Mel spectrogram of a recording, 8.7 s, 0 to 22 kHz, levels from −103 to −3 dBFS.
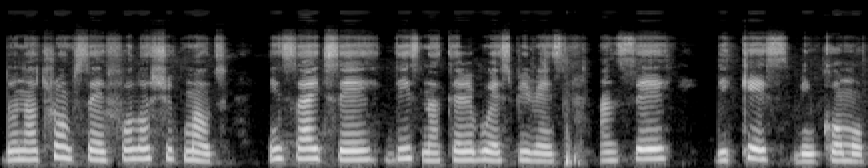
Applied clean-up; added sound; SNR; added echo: none; none; none; none.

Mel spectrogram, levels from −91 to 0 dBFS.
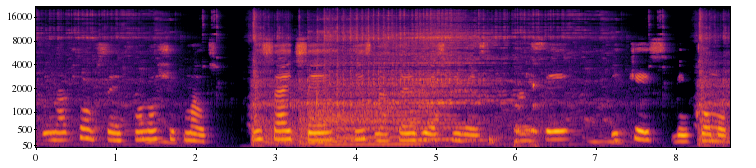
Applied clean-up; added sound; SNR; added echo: classical method log-MMSE.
